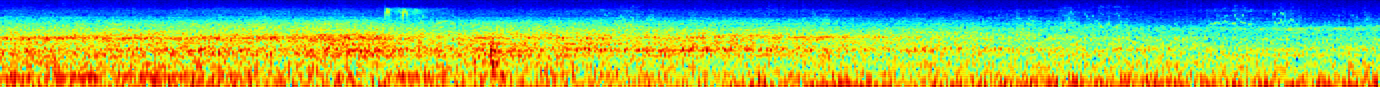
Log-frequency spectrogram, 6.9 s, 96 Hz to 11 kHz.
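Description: JR 211 series electric multiple-unit train pulling away, its running noise and a steady whine slowly fading as it moves off.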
